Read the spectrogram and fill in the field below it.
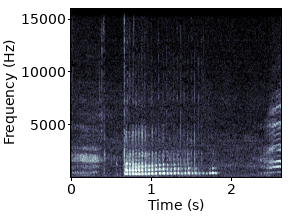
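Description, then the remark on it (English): A cat lets out a loud, rumbling, purr-like trill lasting about a second, its tone pulsing rapidly, with quiet background noise before and after and no one talking. “What do you think of that, kitty cat?”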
